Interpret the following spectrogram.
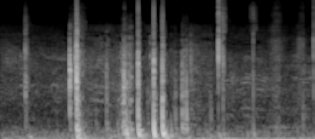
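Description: Handling noise from the phone that is recording: a quick cluster of sharp knocks and clicks in the middle as the phone is picked up and moved about, over a low background rumble.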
